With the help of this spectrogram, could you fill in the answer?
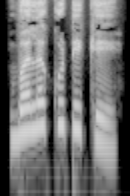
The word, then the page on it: ಬಲಕುಟಿಕೆ: bala kuṭike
